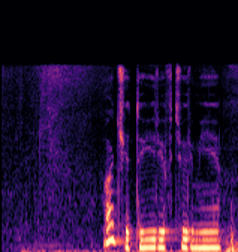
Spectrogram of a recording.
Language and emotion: Russian, sad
